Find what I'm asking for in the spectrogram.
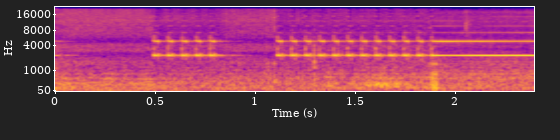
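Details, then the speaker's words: Multimeter in diode/continuity mode, one probe on ground, other on a phone PCB network-section component: high thin beep stutters then holds steady, showing the end is connected to ground. "चलिए दूसरी तरफ भी देखते हैं। इस तरफ से भी बीप की आवाज आ रही है।"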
